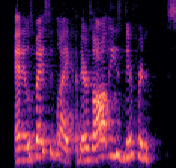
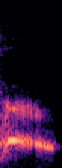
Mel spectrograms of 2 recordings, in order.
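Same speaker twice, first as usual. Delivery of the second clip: very high, louder ooh; amazed ooh; 4 dB louder than usual. Retold or imitated. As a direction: struck by the revelation. Realizing she runs a business.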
